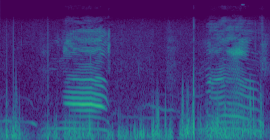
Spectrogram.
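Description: A grey seal pup gives drawn-out, moaning wails, rich and nasal, almost like a calf's moo.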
